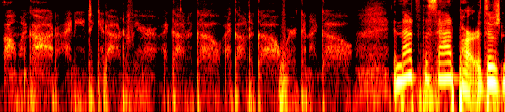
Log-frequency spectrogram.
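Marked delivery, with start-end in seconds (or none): 0.1-3.5 urgent unvoiced whisper. To herself while mom rants, a panicked whisper. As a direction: whisper it like you need to escape.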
